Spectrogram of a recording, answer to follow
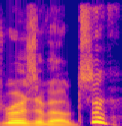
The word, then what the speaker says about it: Roosevelt: like it should be Roosevelt Roosevelt but it's pronounced Roosevelt the Roosevelt tumbles through space consoles erupt Sparks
